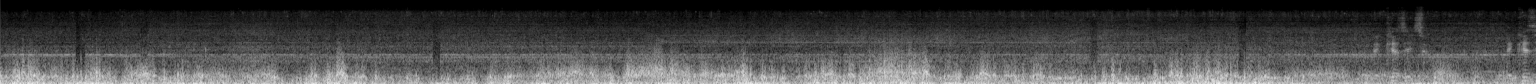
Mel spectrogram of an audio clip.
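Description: Strong wind roars around a small 12-volt wind turbine, a loud, continuous broadband rush with gusty surges and a faint steady hum running through it throughout.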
